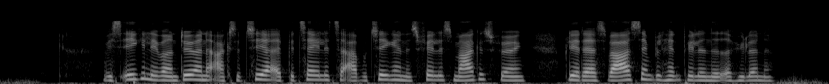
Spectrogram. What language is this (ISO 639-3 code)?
dan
